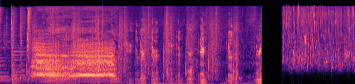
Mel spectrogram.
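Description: A pig grunting sound effect about a second in, over background music with a steady beat. The sound drops out about five seconds in, and a thin hiss follows near the end.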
